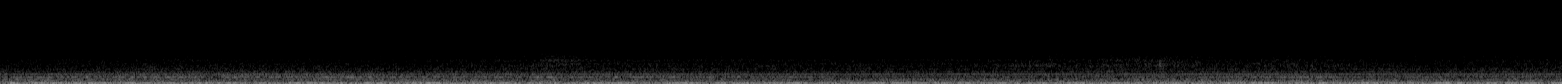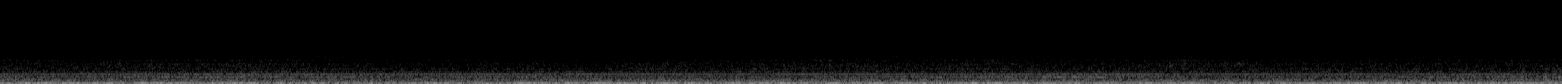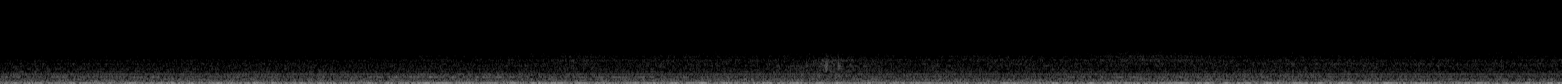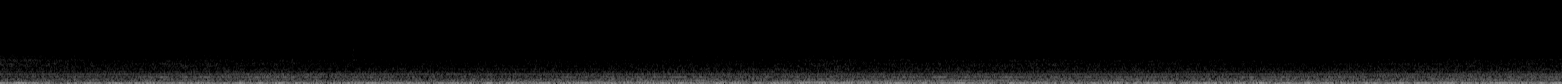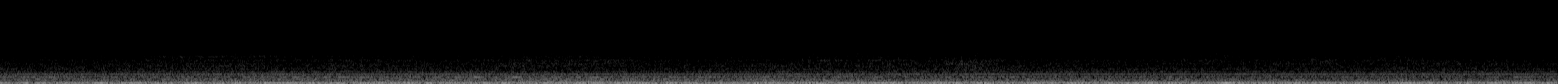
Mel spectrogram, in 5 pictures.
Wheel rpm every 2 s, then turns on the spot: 0, 0, 0, 0, 0, 0, 0, 0, 0, 0, 0, 0, 0, 0, 0, 0, 0, 0, 0, 0, 0, 0, 0, 0, 0, 0, 0, 0, 0, 0, 0, 0, 0, 0, 0, 0, 0, 0, 0.
none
